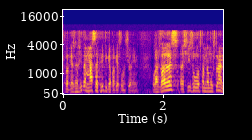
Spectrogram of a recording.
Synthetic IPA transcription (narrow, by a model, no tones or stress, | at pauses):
spəɾkɛsznəs̬it̪əmːasəkɾit̪̬ikəpəɾkɛfunsionḭm | ləzðaðəzəʃizluəst̪and̪əmust̪ɾan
